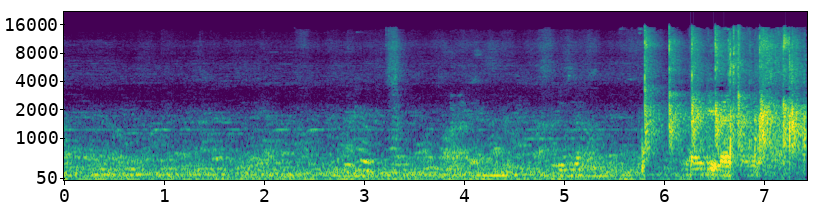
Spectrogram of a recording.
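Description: A man speaks calmly into a microphone over a loudspeaker.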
